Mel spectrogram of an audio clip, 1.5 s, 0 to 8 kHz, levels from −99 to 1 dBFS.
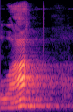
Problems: background sounds at intervals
